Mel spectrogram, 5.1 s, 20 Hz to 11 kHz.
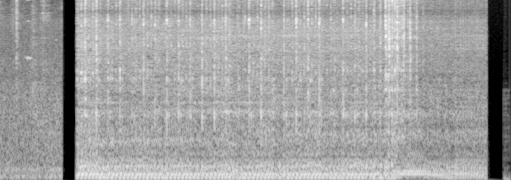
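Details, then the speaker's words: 1989 Ford Bronco II, 2.9 V6, 5-speed manual, before repair: loud, raspy puffing at idle with a sharp tick on every firing pulse, from an exhaust manifold leak; the manifold and gasket are to be replaced. "that's right we're talking about the the the the manifold disgusting horrible sounding you can't pretend like it's cool"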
